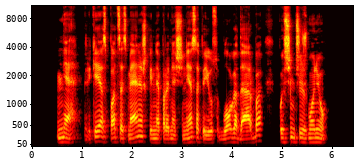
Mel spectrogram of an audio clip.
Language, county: Lithuanian, Panevėžys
